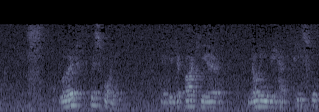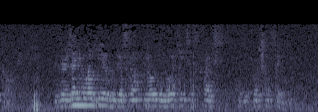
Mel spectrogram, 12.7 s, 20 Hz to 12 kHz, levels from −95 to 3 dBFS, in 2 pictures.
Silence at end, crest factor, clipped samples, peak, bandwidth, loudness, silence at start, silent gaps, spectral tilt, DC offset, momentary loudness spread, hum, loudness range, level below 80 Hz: 0 s; 20 dB; under 0.1%; -26 dBFS; 6.2 kHz; -44 LUFS; 0 s; none; -5.5 dB/octave; under 0.1%; 15 LU; none; 5 LU; -64 dBFS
